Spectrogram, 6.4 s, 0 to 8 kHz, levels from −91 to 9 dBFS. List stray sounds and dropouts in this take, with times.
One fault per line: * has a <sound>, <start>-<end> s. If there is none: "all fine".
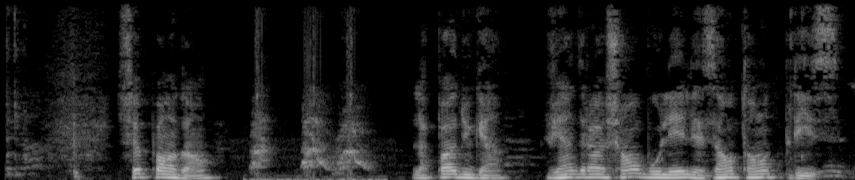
* has a bark, 1.8-2.9 s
